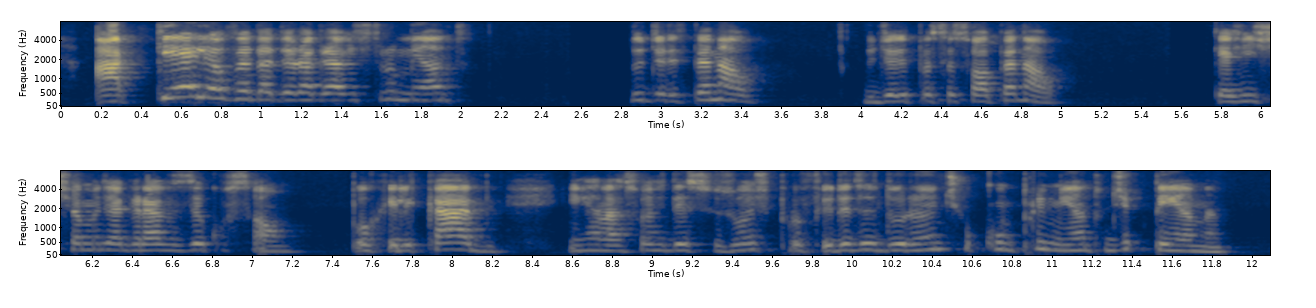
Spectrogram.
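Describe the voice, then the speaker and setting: Delivered at a very fast pace with big swings in loudness and long, frequent pauses, the voice has a bright, sharp tone and ordinary pitch variation. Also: woman, fairly high pitch for a woman. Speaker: law professor. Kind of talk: lecture. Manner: animated.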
